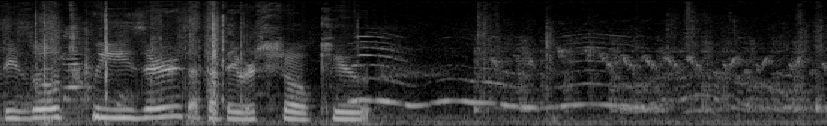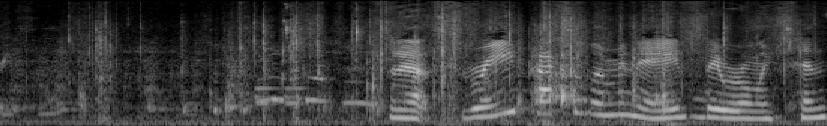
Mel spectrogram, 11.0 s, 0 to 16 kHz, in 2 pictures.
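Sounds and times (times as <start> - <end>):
cat yowling: 2.3 - 6.0.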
